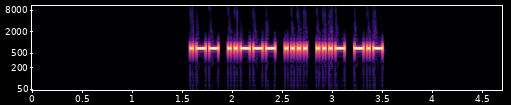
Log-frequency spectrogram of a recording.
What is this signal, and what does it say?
Morse code, heard as a keyed tone, about 38 wpm, 700 Hz. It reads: W2HVK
